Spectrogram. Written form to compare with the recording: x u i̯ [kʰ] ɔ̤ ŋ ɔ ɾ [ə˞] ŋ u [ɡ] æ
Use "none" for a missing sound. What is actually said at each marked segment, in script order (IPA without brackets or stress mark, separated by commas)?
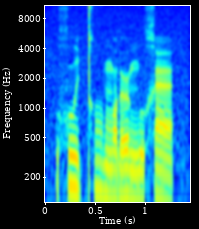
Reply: kʰ, ə˞, x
